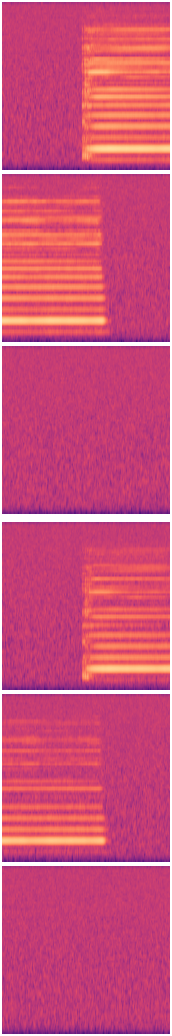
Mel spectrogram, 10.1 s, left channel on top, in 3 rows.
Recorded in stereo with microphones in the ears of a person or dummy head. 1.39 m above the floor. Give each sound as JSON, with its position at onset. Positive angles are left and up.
{"t": 1.6, "sound": "a violin", "side_deg": 75, "distance_m": 3.0}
